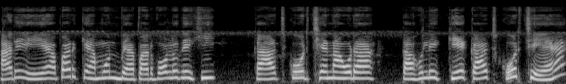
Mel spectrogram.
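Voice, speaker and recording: A high-pitched cartoonish character voice at a moderate pace. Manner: chatty, repetitive.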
